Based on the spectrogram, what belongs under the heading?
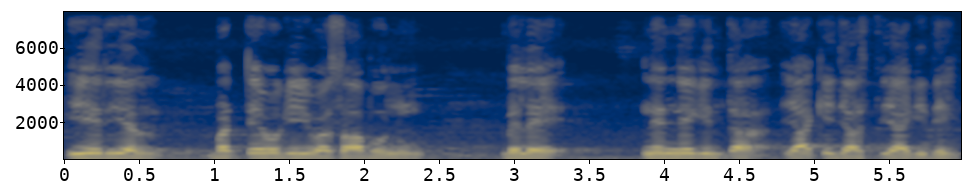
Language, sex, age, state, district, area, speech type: Kannada, male, 45-60, Karnataka, Udupi, rural, read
